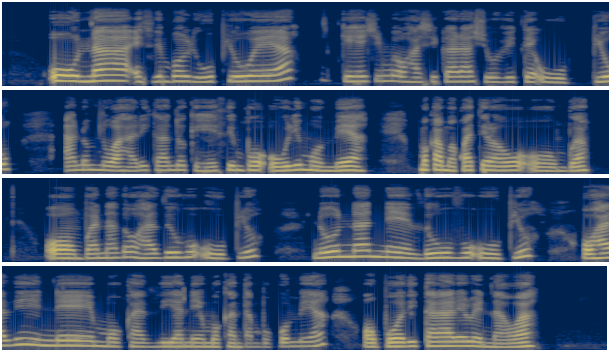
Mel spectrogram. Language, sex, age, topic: Oshiwambo, female, 18-24, agriculture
